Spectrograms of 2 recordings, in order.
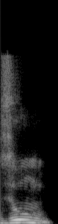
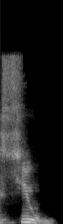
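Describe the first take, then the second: First: The syllable begins with a buzzing z sound. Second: The syllable begins with a hissing s sound. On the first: The speaker calls it wrong. "Zoom is how you said it" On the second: The speaker calls it right. "we say sume"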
